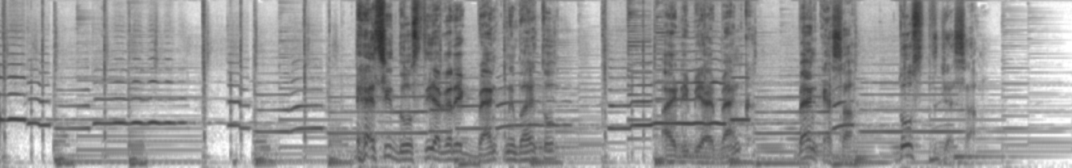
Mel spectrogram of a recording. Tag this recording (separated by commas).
Music, Speech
